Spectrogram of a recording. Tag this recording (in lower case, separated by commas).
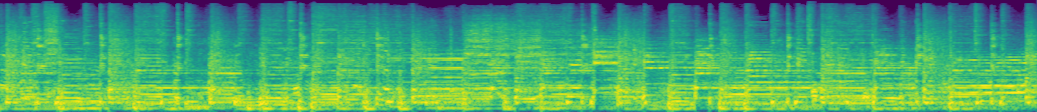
percussion, bass drum, drum kit, rimshot, snare drum, drum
